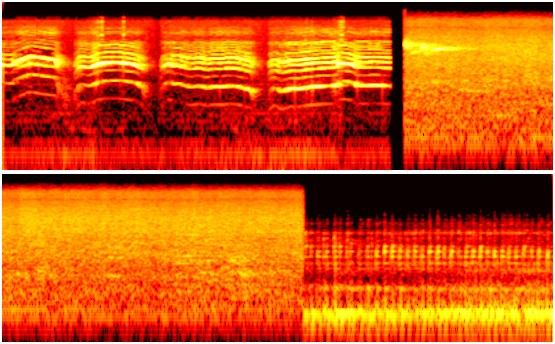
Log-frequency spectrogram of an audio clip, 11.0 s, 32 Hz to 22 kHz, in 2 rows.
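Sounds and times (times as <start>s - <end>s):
steady hiss: 4.0s - 8.5s.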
